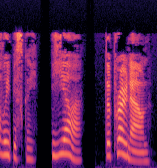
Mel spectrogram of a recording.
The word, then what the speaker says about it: Я: Я. The pronoun I. or Am. pronounced Я. like the ya in yard, but with a slightly softer a sound.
